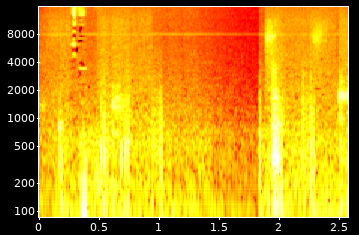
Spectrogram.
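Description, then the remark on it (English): A cat named Snow runs around, its soft, irregular paw taps and light scrabbling coming in scattered bursts with a short quiet lull in between. No one speaks. “Also, my cat's running around.”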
